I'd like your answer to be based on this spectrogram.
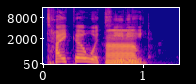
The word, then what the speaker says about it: Taika Waititi: And I will never know how to pronounce the director's name, but I researched it for my review, so I can tell you if you want. – Oh, please do. – It's Taika Waititi.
